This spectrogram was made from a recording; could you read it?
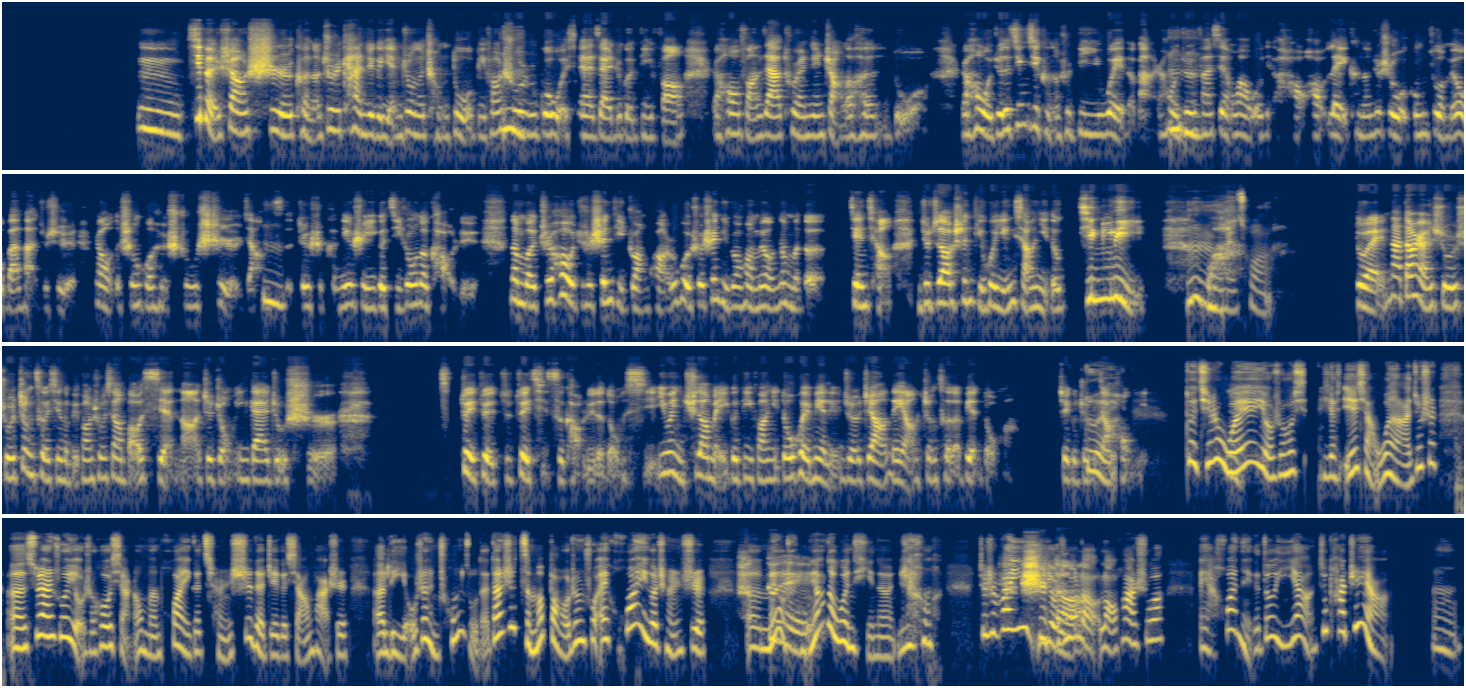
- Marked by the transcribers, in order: stressed: "精力"; inhale; laughing while speaking: "你知道吗？"
- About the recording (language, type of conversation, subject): Chinese, podcast, 你是如何决定要不要换个城市生活的？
